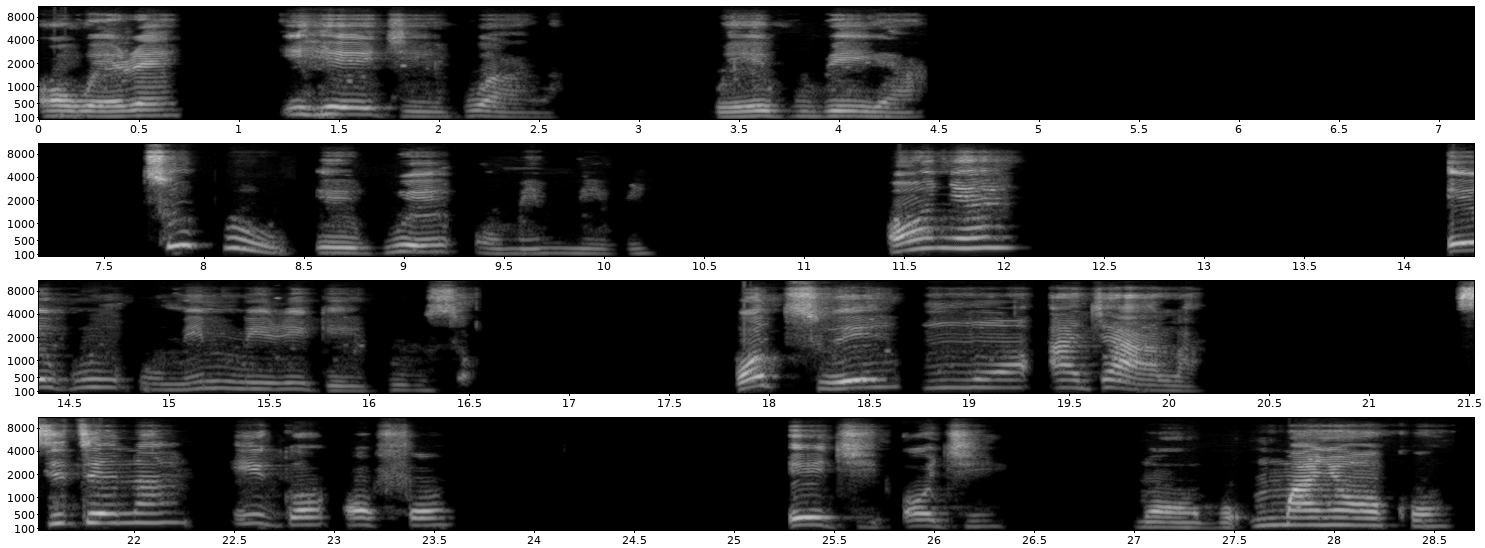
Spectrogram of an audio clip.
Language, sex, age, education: Igbo, female, 30-45, tertiary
